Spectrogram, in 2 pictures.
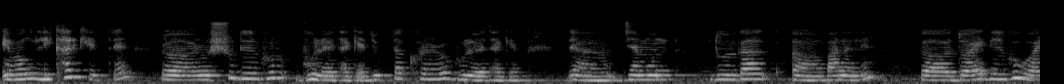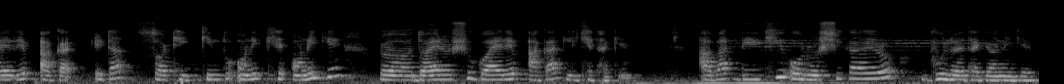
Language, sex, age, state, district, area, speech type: Bengali, female, 18-30, West Bengal, Purulia, urban, spontaneous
